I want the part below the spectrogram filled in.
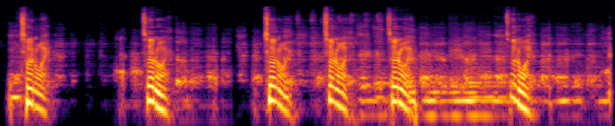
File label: saying 21, vocals only; xxl 2016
